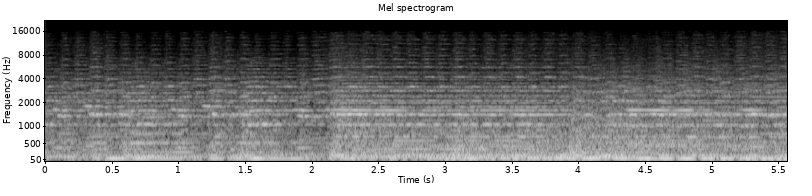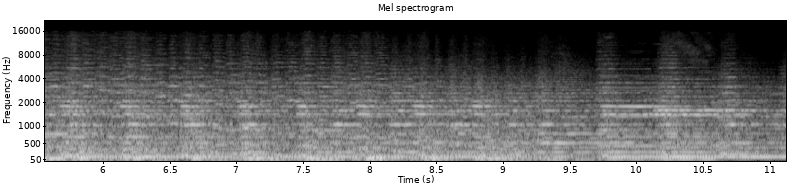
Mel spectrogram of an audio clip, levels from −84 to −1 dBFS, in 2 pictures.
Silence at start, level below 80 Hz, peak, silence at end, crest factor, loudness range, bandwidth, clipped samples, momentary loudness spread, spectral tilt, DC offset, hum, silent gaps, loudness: 0 s; -32 dBFS; -6 dBFS; 0 s; 14 dB; 3 LU; 13.5 kHz; under 0.1%; 4 LU; -6.5 dB/octave; under 0.1%; none; none; -20 LUFS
